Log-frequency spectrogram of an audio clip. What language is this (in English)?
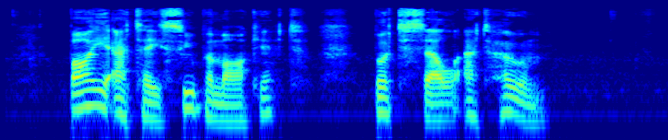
English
